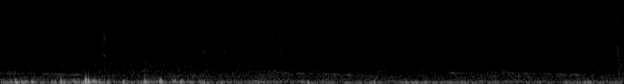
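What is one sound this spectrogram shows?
Metal parts click and tap as a diesel fuel injection pump is worked on by hand.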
